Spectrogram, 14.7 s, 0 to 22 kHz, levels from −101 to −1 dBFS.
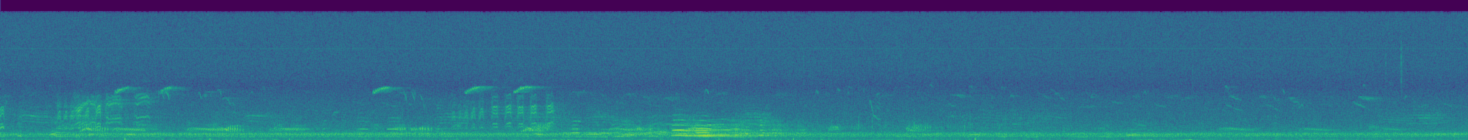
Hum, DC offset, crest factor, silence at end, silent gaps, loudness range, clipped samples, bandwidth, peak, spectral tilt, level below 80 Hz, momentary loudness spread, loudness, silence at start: none; under 0.1%; 22 dB; 0 s; none; 9 LU; under 0.1%; over 20 kHz; -10 dBFS; -2 dB/octave; -50 dBFS; 10 LU; -32 LUFS; 0 s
